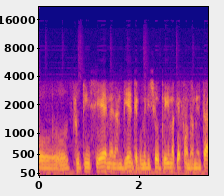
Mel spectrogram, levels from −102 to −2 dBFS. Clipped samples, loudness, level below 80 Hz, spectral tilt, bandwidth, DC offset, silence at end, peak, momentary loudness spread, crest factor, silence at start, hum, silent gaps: under 0.1%; -21 LUFS; -46 dBFS; -8.5 dB/octave; 5.8 kHz; 0.1%; 0 s; -6 dBFS; 5 LU; 16 dB; 0 s; none; none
